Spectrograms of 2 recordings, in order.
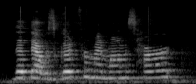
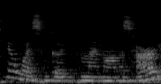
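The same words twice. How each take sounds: First: Rising, louder question on "good"; teasing question. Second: Quiet answer. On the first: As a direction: ask it leading, pushing up on "good". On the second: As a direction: drop it quietly, matter-of-fact. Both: Shown as a demonstration.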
